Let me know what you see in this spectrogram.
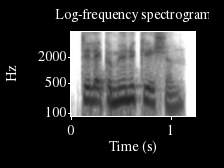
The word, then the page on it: telecommunication: Indian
